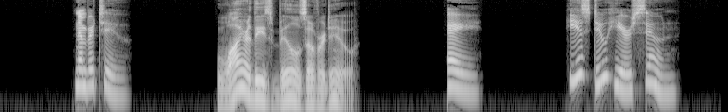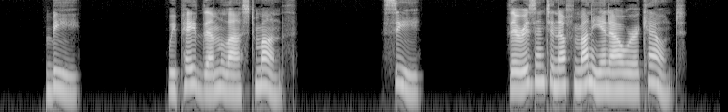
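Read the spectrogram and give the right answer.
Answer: C: There isn't enough money in our account.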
